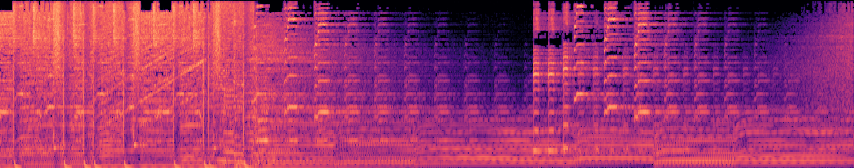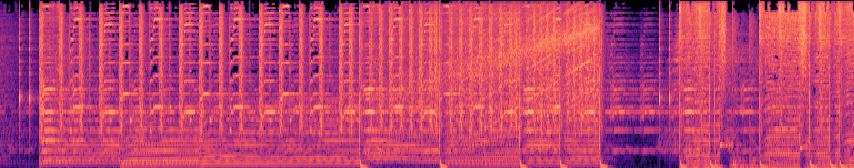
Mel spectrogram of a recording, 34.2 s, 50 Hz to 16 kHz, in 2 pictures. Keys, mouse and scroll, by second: 1.0 click, 9.7 click, 11.5 shift+click, 16.1 right click, 17.3 click, 22.9 click, 25.4 right click, 27.4 click, 29.1 Up.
